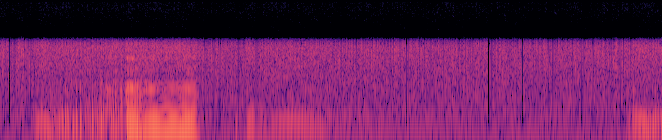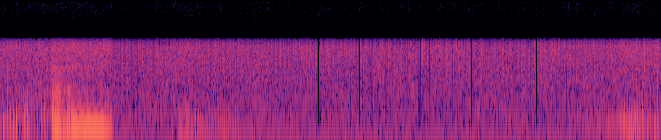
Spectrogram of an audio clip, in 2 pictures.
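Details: Dog asleep and snoring, each inhale a loud guttural rattle followed by a softer wheezing exhale, the cycle repeating roughly every four to five seconds over a faint background hum.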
